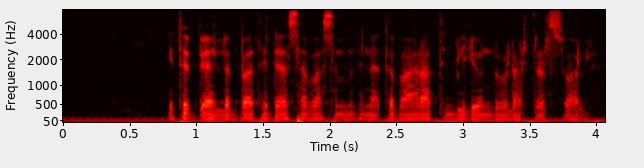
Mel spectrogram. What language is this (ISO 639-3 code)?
amh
